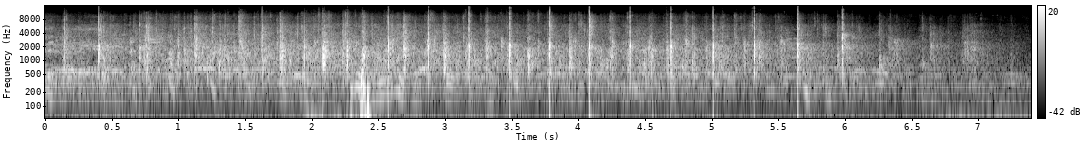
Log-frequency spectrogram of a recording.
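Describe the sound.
A small group at a meeting claps steadily for several seconds after a speaker's share, the individual handclaps sharp and distinct, with a faint murmur of voices underneath before the applause tapers off.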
